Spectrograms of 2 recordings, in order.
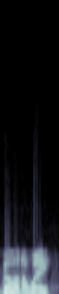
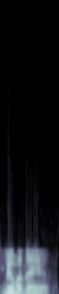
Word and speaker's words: Villanea: I think that they say his name Villanaway. Villanea, is Villanea. Sure.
